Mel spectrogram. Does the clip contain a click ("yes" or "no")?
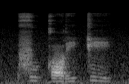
no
